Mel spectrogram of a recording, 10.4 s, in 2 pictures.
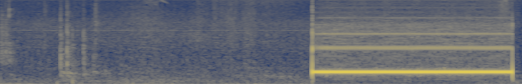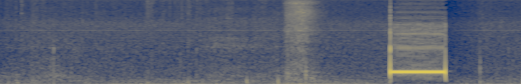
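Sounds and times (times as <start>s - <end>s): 
telephone ringing: 3.1s - 5.2s, 9.1s - 9.7s
faint sniff: 7.4s - 8.5s.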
